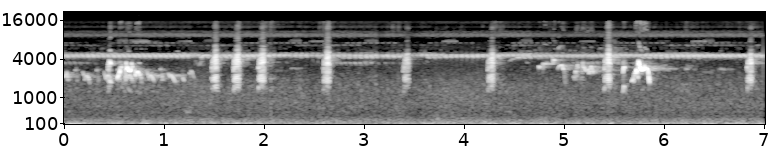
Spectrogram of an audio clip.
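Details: Sooty-headed bulbul singing hard, played to provoke other bulbuls: an opening warbled phrase, a run of sharp clicking notes, then another bubbly burst, all over a constant shrill whine.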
